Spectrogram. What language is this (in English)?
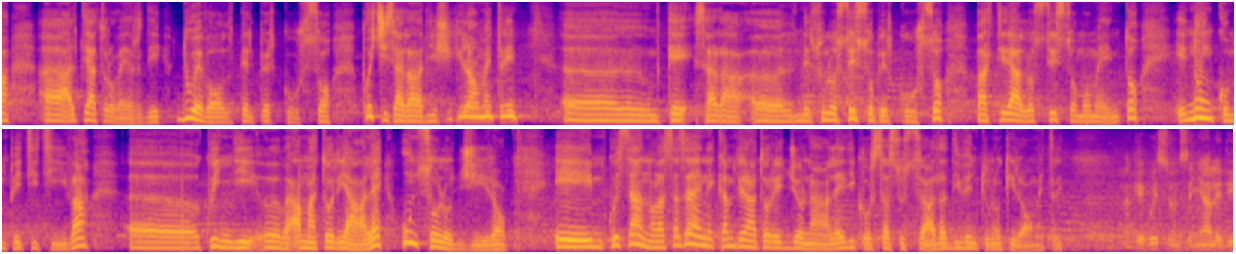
Italian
